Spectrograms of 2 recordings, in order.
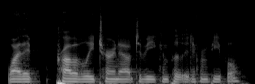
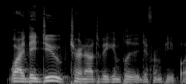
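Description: First: Said in the usual way. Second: Quick restatement leaning on "do"; fast, with "do" raised for emphasis; stress on DO. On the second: Real, not acted. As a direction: correct yourself by punching the word "do". Corrects "probably" to "do.

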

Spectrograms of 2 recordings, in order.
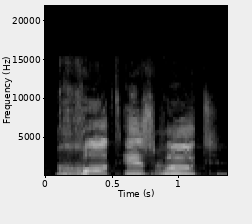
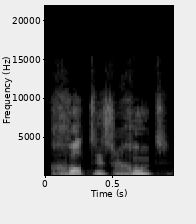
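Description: First: "God is goed" very high, loud and slow; fervent Dutch shout. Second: Laughing take. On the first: Preacher urging Jessica up, a loud, high, slow shout. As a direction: belt "God is goed" like a revival. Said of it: "You should be on your feet like". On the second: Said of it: "repeated laughing". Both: Shown as a demonstration.

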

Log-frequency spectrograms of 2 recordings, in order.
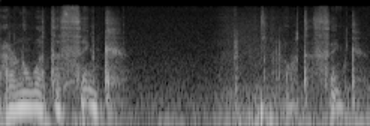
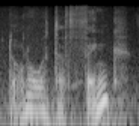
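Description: First: Hushed, fading to almost a whisper; helpless quiet quote. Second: Questioning echo with a rising end; incredulous echo. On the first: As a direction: voice the student's helplessness, very softly. Student's helpless written plea, acted. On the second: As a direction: throw it back as a question. Rebbe echoes student as question. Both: Retold or imitated.

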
